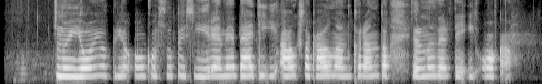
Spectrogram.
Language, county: Lithuanian, Kaunas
